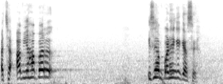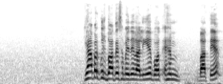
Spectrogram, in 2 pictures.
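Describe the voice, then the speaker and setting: A man's voice: very high voice, a little slow, pauses often, fairly bright tone. A man teaching Arabic grammar in a lecture, explaining step by step, repeating key points and putting questions to the class.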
